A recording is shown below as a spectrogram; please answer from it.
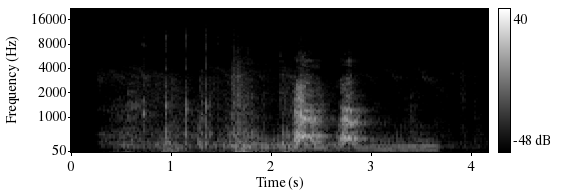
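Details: German Shepherd barking loudly at a person across from it; several short rough barks build to two louder, harsh barks near the end, over a steady low hum in a small indoor space.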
